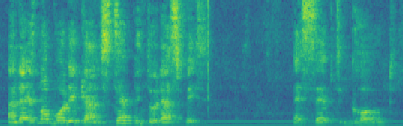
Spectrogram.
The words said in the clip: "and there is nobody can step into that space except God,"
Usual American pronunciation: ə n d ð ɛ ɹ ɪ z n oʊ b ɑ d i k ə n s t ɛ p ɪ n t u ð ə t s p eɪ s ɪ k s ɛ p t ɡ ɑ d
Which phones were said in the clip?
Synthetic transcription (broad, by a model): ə n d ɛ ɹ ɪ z n oʊ b ɑ d i k ə n s t ɛ p ɪ n t u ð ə t s p eɪ s ɪ k s ɛ p t ɡ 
